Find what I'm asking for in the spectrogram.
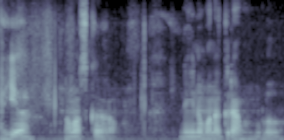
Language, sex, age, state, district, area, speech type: Telugu, male, 18-30, Andhra Pradesh, N T Rama Rao, urban, spontaneous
